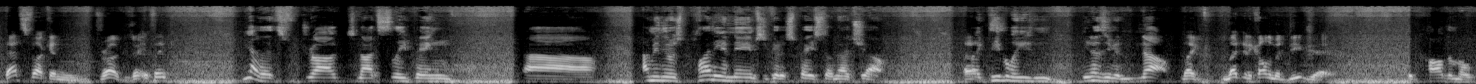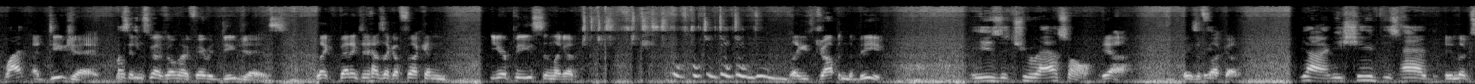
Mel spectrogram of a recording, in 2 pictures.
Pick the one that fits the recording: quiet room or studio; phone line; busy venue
busy venue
